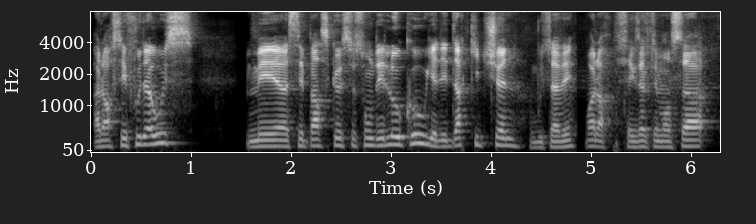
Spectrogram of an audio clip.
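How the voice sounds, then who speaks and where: A man's voice: medium pitch, fairly quick. Tired, chatty man with a webcam. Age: late 20s. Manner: chatty, animated, self-mocking. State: tired from a late night. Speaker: food reviewer. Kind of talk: casual food-tasting vlog.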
